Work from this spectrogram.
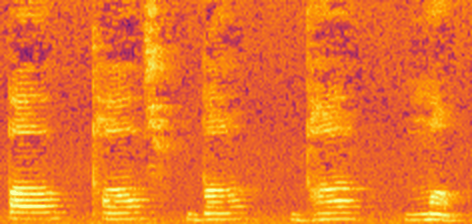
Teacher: तो होठ का स्पर्श हो रहा है, तो इसलिए इसका नाम पड़ा है ओष्ठ।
